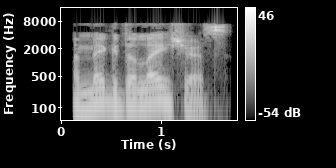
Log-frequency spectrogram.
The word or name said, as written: amygdalaceous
